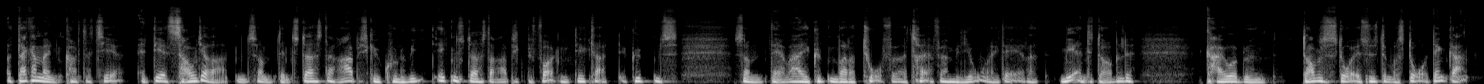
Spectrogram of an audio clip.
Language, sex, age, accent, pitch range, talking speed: Danish, male, 60-79, native, 120-150 Hz, 205 wpm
